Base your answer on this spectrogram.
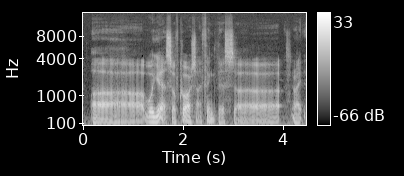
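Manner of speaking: creaky fried voice, hesitant, vocal fry on filler uhs. Imitating one of the doctors' speaking habits, vocal fry. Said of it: "that's called fry, vocal fry".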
